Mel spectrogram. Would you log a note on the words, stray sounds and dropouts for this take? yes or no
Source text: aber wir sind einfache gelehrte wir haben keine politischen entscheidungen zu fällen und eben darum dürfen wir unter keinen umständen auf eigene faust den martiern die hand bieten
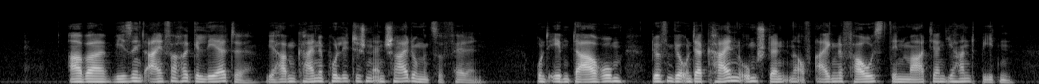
no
